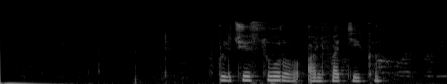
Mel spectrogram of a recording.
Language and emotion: Russian, neutral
